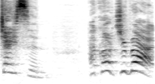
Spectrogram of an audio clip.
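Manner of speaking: put-on very loud, high, slight British accent. Retelling what she said to jason in the simulator: slight british accent. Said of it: "she tried to do a little bit of a British accent".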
